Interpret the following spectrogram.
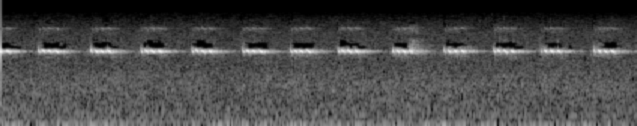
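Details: A cricket gives high, pulsed chirps at an even pace of about one and a half per second, with faint background hiss.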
